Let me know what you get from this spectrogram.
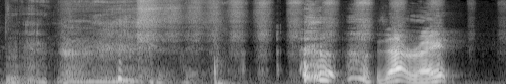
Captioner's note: laughs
